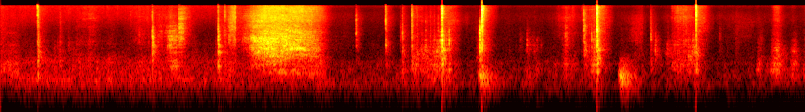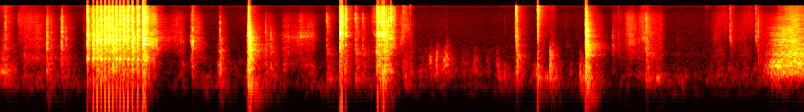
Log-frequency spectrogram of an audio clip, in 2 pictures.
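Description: Small magnetic balls clicking and snapping together, in scattered sharp clicks, with a longer clattering burst about nine seconds in.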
